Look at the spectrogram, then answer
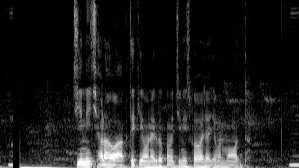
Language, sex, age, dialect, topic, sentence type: Bengali, male, 25-30, Jharkhandi, agriculture, statement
